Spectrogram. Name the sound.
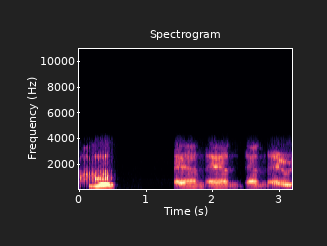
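loud belch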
